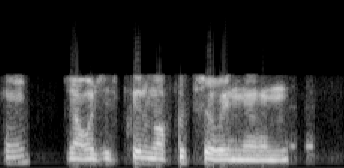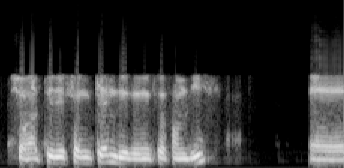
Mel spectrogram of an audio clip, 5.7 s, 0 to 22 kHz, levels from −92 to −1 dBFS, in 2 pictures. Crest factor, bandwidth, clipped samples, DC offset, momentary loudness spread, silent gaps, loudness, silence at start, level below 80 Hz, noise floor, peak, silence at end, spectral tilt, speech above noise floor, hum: 12 dB; 5.6 kHz; under 0.1%; under 0.1%; 11 LU; none; -17 LUFS; 0.05 s; -62 dBFS; -76 dBFS; -6 dBFS; 0 s; -7.5 dB/octave; 59 dB; none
